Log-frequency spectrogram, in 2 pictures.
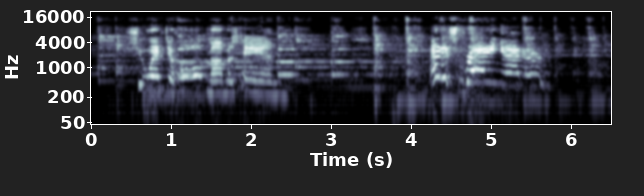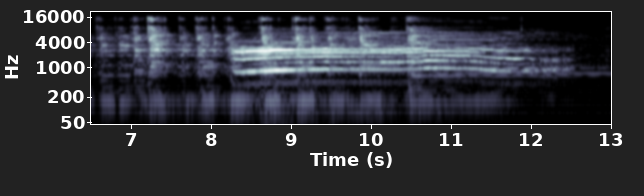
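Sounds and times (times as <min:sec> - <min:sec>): electric guitar notes and chord: 0:00.0 - 0:12.9.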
